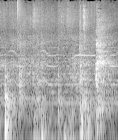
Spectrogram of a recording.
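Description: Background music with several irregular thuds from players' feet and a mini basketball hitting the floor during close play.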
